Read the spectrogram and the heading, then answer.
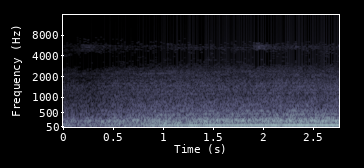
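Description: Steady, even rumble of a car driving in Virginia on a spring day, with a low engine and road drone that holds at a constant moderate level throughout with no other sounds.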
